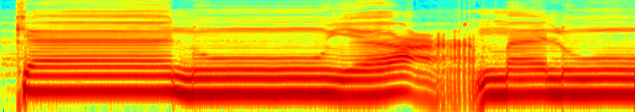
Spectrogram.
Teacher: Huruf lu kita panjangkan dua, empat atau en harakat karena di depan huruf lu terdapat wau sukun sebelum huruf pemberhentian dan huruf pemberhentian huruf na kita sukunkan atau kita matikan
